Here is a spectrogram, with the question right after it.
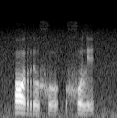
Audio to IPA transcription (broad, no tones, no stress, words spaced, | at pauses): ɔrʊxo | xolɪ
